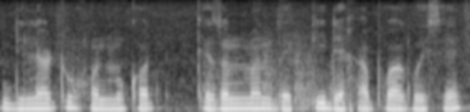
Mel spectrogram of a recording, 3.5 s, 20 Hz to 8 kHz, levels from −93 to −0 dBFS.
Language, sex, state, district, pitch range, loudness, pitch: Assamese, male, Assam, Sonitpur, 125-135 Hz, -16 LUFS, 130 Hz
